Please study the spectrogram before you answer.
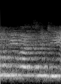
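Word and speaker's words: university: लेकिन उसके साथ में अ यूनिवर्सिटी आएगा।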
